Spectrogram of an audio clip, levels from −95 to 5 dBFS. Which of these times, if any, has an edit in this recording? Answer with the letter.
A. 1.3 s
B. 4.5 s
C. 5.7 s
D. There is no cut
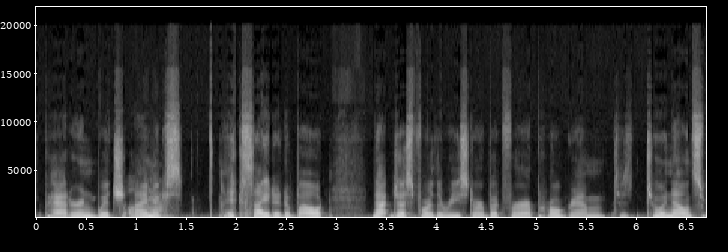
C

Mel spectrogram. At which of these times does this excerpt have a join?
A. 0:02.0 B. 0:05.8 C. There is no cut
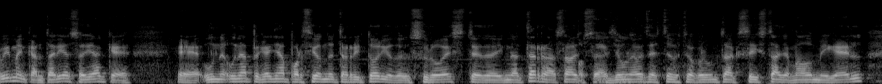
B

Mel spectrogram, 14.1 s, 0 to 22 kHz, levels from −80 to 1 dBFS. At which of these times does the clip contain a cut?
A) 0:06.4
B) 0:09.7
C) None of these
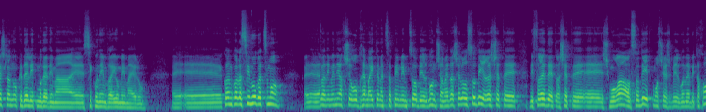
A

